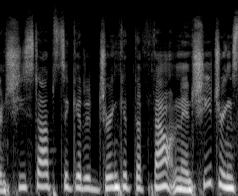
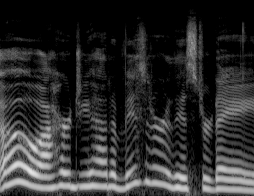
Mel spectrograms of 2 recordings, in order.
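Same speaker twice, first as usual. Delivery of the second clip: put-on Southern accent; 2 semitones higher, 3 dB quieter than usual. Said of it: "He comes in with an accent, like a southern accent".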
